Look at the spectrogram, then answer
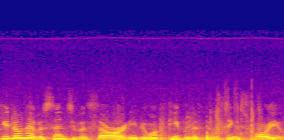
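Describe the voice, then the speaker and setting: In a Newfoundland accent, a woman talks at a very fast pace and a fairly high pitch with very wide pitch swings, amid audible room echo and noticeable background noise. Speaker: restaurant owner. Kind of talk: TV talk show interview.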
